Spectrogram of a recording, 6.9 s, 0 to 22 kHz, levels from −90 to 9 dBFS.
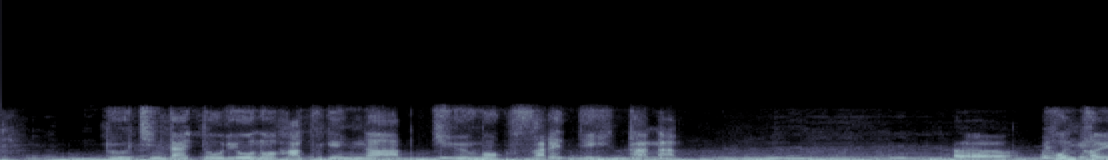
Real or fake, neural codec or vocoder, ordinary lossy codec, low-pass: fake; codec, 16 kHz in and 24 kHz out, 1.1 kbps, FireRedTTS-2 codec; Opus, 32 kbps; 7.2 kHz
